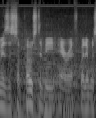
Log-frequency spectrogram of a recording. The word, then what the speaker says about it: Aerith: Oh, Japanese version is Aerith. English version is Eris. Yeah, but the official spelling of her name is Aerith, not Eris.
